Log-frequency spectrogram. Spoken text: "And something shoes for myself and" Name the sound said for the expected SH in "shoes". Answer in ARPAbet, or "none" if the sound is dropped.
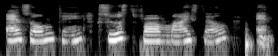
S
